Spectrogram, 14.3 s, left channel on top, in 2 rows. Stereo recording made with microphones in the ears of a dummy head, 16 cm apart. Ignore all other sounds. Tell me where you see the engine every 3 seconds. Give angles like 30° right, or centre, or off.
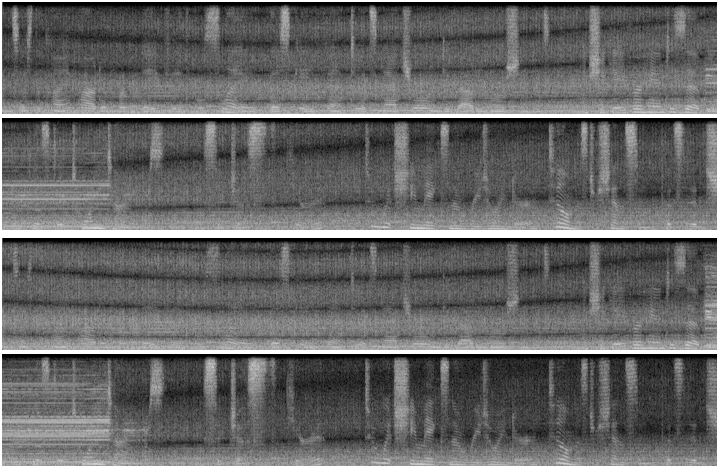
30° right, centre, 30° left, 40° left, 50° left.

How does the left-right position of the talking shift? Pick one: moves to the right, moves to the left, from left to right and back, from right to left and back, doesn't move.
from left to right and back.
